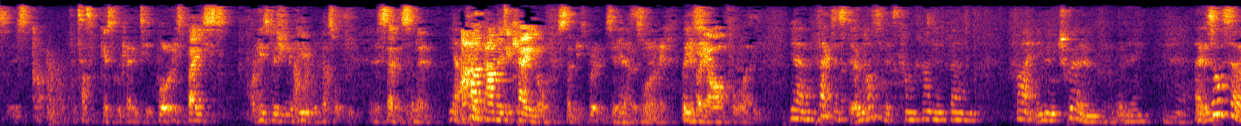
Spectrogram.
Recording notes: Recorded in front of a live audience at Rough Trade, Nottingham.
